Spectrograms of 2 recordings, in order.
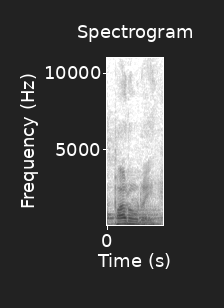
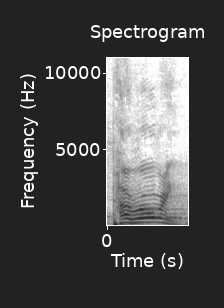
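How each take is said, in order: First: The name is said with a Māori pronunciation. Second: The name is said with an English pronunciation. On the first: This is how the speaker's people say the name. The speaker calls it right. "I says no, it's Parore" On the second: This is how the callers say the name. The speaker calls it wrong. "they're going that that's Parore"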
